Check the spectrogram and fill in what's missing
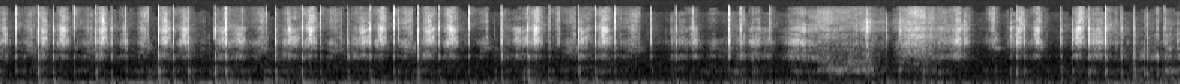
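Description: Long nails rapidly tap and scratch the side and lid rim of a plastic body butter tub with a pale green body and black lid, held in both hands. Dozens of quick, bright, dry clicks follow one another with almost no low end, broken near the middle by a longer scratchy rasp before the fast tapping resumes.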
